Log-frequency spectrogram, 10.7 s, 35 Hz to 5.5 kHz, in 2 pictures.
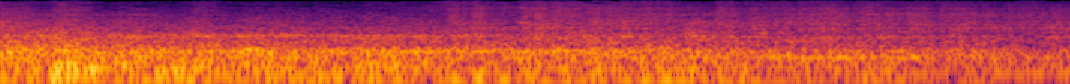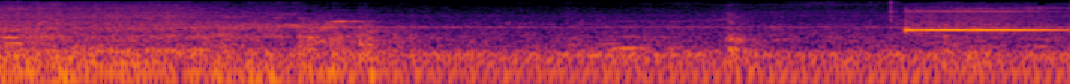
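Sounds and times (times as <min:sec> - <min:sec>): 
one-man local train wheels and motor rumbling, heard from inside the carriage: 0:00.0 - 0:10.6
brief electronic chime tone in a train carriage: 0:09.9 - 0:10.6.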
